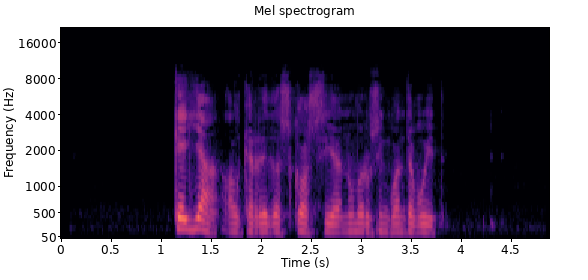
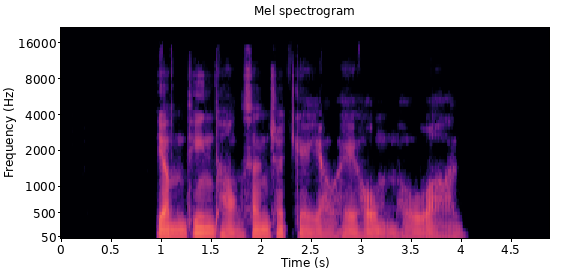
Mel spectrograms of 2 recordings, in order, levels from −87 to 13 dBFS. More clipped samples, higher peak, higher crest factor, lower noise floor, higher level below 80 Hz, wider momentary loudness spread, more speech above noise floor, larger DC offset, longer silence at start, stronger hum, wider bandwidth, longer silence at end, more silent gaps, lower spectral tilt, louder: neither; second, -8 dBFS vs -2 dBFS; about the same, 24 dB vs 24 dB; second, -77 dBFS vs under -90 dBFS; second, -82 dBFS vs -40 dBFS; about the same, 11 LU vs 9 LU; second, 48 dB vs over 66 dB; neither; first, 1.15 s vs 0.95 s; neither; second, 9.6 kHz vs 15.5 kHz; first, 1.15 s vs 0.85 s; neither; second, -5 dB/octave vs -6.5 dB/octave; second, -30 LUFS vs -25 LUFS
